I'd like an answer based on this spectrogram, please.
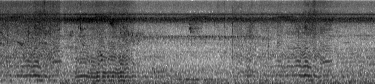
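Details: Western bumblebees working American basswood blossoms. Overlapping buzzing drones slide up and down in pitch and swell and fade as bees pass close, with one sharp click near the middle.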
